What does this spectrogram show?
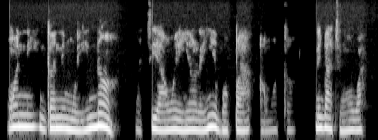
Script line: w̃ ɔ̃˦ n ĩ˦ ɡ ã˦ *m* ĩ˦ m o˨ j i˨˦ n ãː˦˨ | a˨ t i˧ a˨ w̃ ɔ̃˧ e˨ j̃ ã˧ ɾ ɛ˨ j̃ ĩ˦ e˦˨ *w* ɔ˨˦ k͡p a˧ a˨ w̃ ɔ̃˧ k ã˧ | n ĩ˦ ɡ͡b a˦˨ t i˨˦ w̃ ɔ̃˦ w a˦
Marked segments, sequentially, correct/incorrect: incorrect, incorrect

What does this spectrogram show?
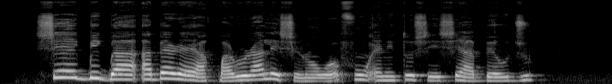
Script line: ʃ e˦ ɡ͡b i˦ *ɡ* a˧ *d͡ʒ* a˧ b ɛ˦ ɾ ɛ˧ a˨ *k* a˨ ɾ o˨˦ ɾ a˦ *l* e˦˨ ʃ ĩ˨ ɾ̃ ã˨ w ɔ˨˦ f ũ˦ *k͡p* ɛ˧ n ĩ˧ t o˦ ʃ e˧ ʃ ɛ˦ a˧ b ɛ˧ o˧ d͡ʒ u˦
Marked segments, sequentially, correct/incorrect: incorrect, incorrect, incorrect, correct, incorrect

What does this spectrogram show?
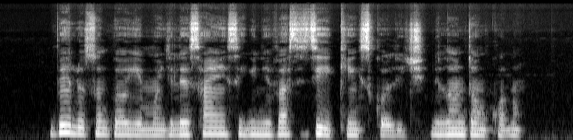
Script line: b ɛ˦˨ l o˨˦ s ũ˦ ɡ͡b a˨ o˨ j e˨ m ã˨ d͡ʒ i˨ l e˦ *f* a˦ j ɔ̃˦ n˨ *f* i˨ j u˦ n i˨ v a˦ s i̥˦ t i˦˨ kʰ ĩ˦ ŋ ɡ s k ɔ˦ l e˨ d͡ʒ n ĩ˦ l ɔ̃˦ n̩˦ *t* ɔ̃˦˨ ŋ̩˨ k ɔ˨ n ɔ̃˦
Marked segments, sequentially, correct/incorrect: incorrect, incorrect, incorrect

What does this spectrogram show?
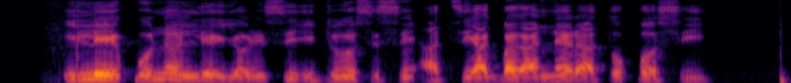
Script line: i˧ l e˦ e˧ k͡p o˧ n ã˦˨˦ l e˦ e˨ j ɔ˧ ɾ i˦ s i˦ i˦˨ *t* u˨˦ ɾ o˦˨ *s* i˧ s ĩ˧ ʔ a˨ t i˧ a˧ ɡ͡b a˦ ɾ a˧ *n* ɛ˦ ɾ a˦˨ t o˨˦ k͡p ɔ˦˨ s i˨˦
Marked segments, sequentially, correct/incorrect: incorrect, correct, correct

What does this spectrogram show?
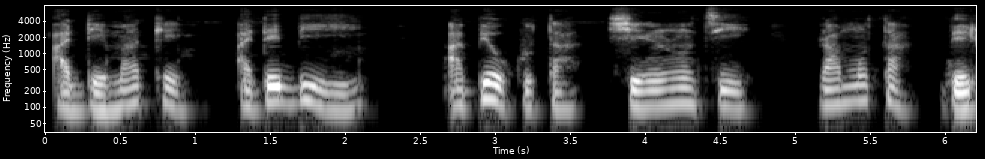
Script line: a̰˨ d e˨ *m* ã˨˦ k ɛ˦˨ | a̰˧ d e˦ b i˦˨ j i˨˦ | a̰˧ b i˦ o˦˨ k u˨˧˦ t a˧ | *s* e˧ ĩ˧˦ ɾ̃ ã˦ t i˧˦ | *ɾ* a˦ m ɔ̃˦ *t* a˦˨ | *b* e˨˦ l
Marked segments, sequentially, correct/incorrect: correct, incorrect, correct, correct, correct

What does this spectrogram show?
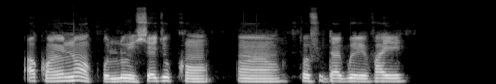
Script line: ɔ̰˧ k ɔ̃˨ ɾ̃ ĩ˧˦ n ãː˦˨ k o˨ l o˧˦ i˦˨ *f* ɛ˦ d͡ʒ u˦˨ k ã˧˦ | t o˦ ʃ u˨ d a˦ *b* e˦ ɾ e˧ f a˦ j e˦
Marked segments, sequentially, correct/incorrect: incorrect, incorrect

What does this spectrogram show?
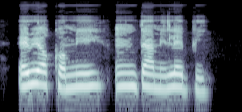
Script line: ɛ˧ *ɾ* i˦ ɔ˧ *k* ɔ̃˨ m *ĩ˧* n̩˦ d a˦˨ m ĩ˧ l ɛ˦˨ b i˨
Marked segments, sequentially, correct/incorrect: correct, correct, correct

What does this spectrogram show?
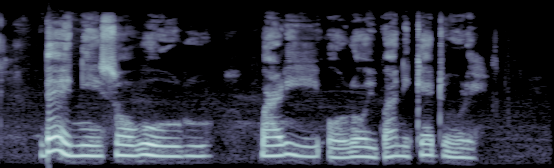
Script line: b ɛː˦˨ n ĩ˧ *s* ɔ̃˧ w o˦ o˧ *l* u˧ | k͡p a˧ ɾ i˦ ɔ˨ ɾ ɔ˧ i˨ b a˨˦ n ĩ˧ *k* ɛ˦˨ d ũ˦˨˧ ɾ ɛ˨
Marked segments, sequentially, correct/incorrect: correct, incorrect, correct

